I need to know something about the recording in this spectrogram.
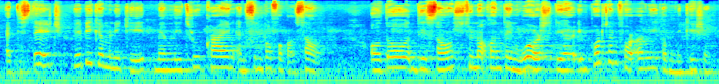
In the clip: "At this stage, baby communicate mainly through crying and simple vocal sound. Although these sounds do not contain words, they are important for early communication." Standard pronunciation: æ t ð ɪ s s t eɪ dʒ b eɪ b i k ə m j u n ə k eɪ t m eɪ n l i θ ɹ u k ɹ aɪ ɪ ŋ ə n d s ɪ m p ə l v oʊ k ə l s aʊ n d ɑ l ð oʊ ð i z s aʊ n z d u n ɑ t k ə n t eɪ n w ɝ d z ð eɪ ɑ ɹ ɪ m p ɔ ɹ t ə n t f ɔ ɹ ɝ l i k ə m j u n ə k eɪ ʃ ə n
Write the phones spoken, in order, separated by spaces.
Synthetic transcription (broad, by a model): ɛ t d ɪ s s t eɪ dʒ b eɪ b i k ə m j u n ə k eɪ t m eɪ n l i t ɹ u k ɹ aɪ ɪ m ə n s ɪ m p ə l f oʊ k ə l s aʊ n ɑ l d oʊ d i s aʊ n s d u n ɑ t k ə n t eɪ n w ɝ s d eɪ ɑ ɹ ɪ m p ɔ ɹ t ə n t f ɔ ɹ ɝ l i k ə m j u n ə k eɪ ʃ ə n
